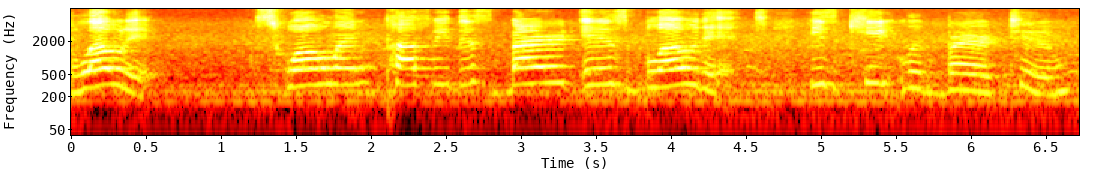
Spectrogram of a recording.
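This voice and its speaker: Over noticeable background noise and audible room echo, a woman with an extremely high pitch speaks at a very slow pace with ordinary pitch variation. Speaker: tutor and teacher. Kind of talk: tutorial. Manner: deliberate.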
